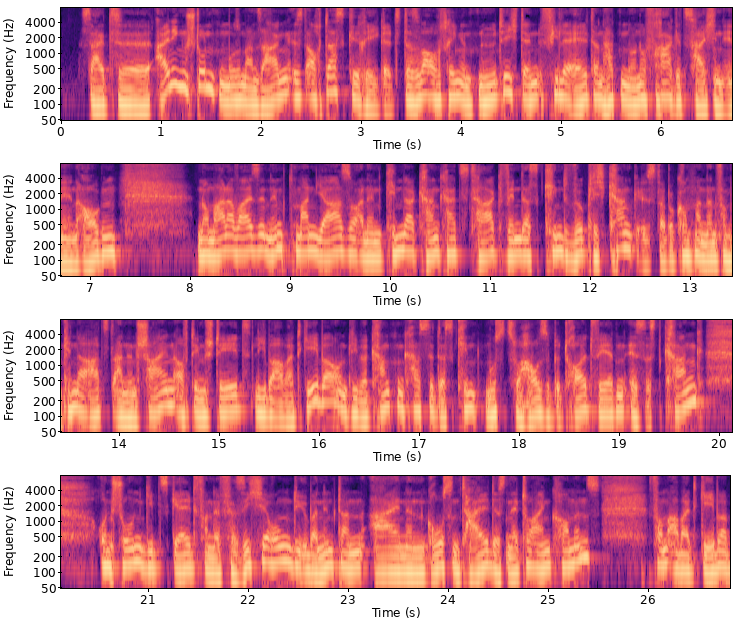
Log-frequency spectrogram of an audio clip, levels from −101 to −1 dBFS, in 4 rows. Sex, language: male, German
